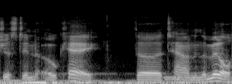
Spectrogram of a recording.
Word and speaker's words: Oque: them spell okay o q u e and pronounce it okay now the way this works is that each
